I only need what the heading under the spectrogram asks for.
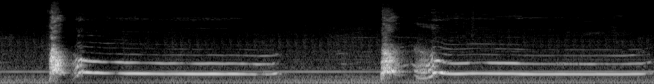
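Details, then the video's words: Male Welsh Corgi Rungji howling along with the Memorial Day siren: two drawn-out wails, each opening with a sharp burst, sliding down and holding for about two seconds, while the siren's steady tone runs underneath. "현충일 사이렌 소리에 하울링하는 강아지"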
